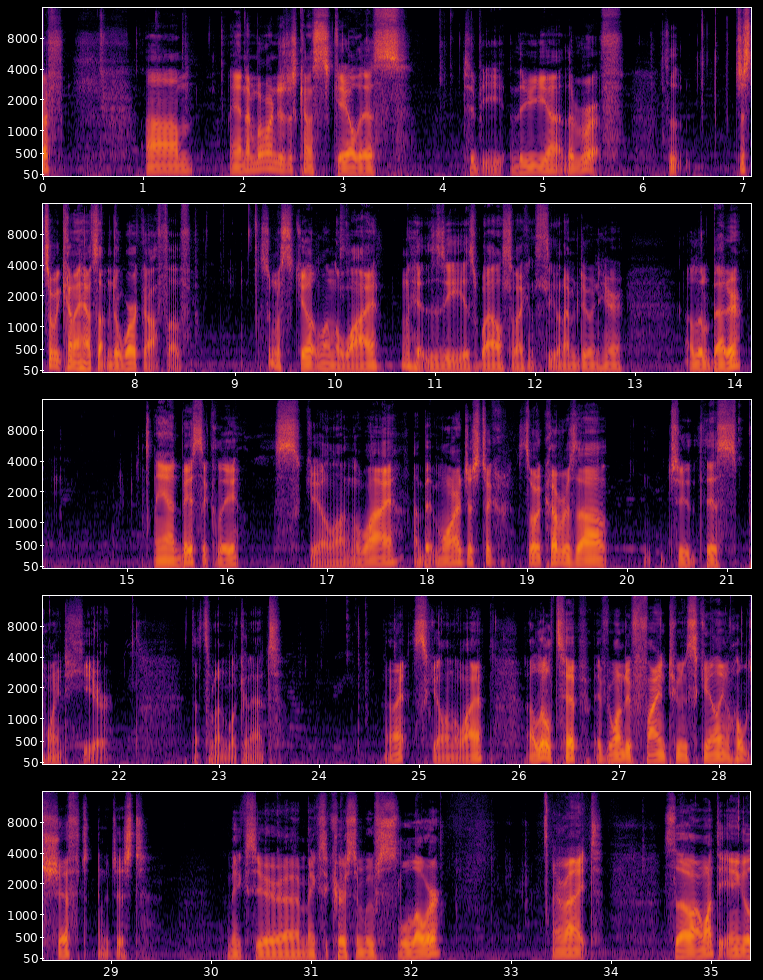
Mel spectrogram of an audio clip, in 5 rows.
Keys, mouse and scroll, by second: 3.1 KP_7, 6.1 s, 10.1 z, 11.5 click, 17.4 s, 22.7-24.6 drag, 24.6 s, 31.1-32.1 middle drag, 32.2 z, 33.0 KP_1, 34.6 r.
